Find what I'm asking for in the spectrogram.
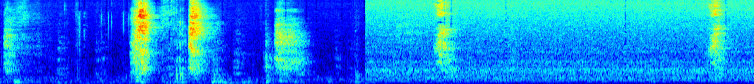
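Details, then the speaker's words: Debarked dog after ventriculocordectomy (vocal cord removal) gives several short, breathy, hoarse, wheezy bark attempts. "it is medically known as a ventricular cord ectomy and this is what it sounds like wheezing yeah"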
